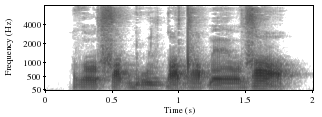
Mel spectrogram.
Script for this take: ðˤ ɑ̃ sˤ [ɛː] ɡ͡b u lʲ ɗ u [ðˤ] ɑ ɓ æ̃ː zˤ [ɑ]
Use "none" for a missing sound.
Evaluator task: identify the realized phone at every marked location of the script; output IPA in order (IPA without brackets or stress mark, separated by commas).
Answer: ɛ, dˤ, ɑ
